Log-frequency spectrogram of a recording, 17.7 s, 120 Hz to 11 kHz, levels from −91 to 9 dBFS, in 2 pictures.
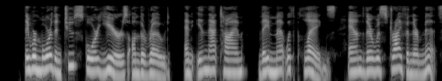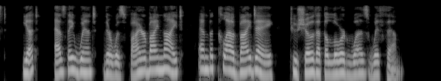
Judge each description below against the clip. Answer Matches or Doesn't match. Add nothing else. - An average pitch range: Matches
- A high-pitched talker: Matches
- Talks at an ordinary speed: Matches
